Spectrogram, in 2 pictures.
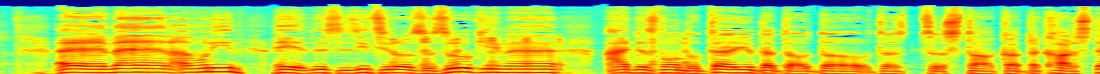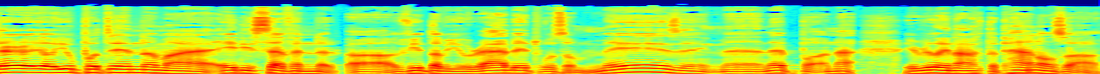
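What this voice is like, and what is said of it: Russian accent with Hispanic twist. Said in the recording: “I can't believe I put a Hispanic twist on a Russian accent. I'm so bad.”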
